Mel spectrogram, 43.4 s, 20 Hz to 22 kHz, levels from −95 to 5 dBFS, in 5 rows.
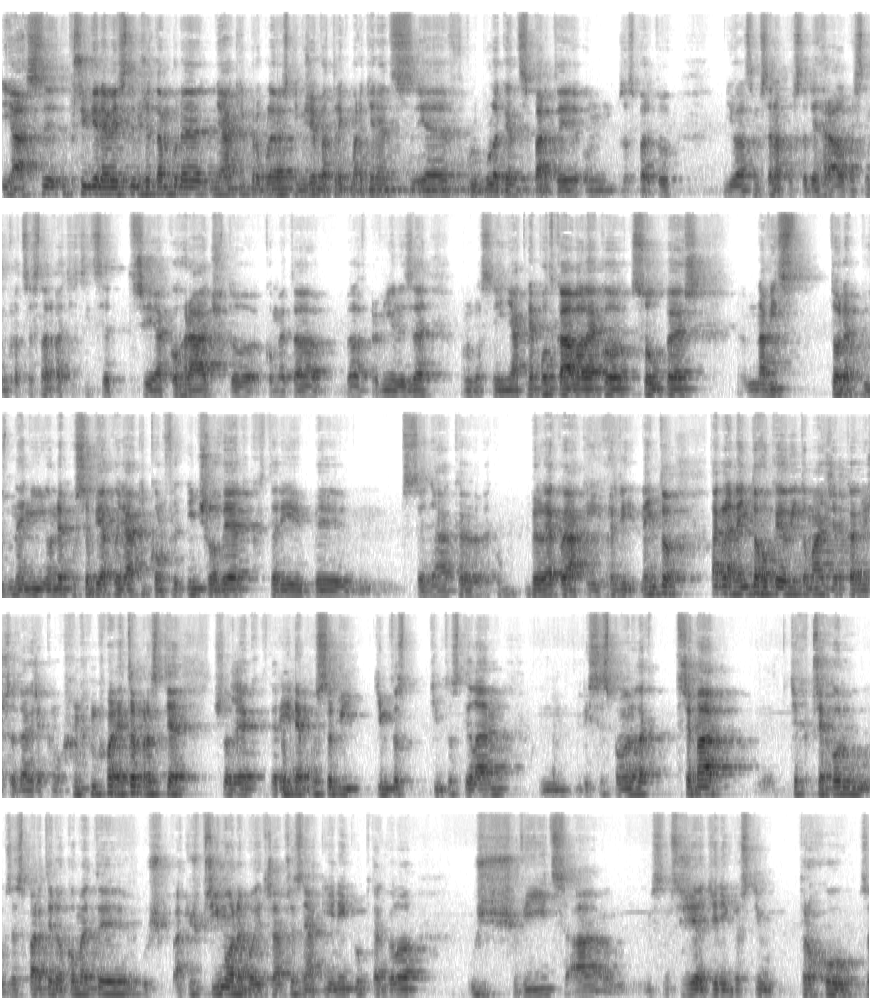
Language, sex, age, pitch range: Czech, male, 30-49, 105-120 Hz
